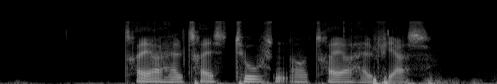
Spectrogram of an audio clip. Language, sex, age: Danish, male, 44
